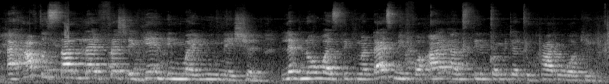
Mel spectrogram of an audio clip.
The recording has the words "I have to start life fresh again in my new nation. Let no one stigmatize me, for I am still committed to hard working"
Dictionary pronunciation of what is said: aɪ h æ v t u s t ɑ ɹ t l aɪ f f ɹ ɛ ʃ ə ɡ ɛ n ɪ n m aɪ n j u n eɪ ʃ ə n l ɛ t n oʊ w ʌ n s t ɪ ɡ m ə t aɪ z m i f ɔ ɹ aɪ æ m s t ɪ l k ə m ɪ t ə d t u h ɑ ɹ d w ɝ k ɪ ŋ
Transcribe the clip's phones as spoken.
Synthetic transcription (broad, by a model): aɪ h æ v t u s t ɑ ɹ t l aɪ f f ɛ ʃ ə ɡ ɛ n ɪ n m aɪ n j u n eɪ ʃ ə n l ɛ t n oʊ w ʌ l s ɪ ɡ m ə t aɪ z m i f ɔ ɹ aɪ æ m s t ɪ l k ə m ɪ t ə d t u h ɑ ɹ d w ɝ k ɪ ŋ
